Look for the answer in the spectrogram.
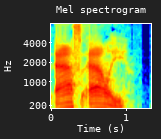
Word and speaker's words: Assalley: And his name is Ass Alley, like a road, like a road you drive on named after a butt.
